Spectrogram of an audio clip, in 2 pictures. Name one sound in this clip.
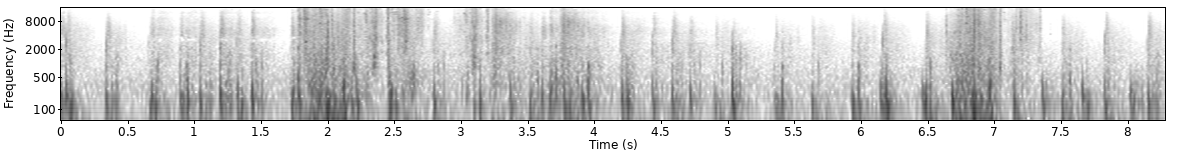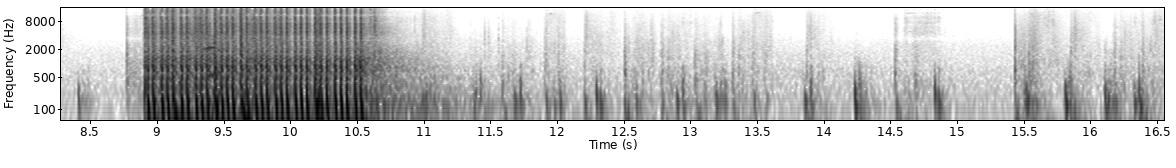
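Footsteps patter quickly on hard floors.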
